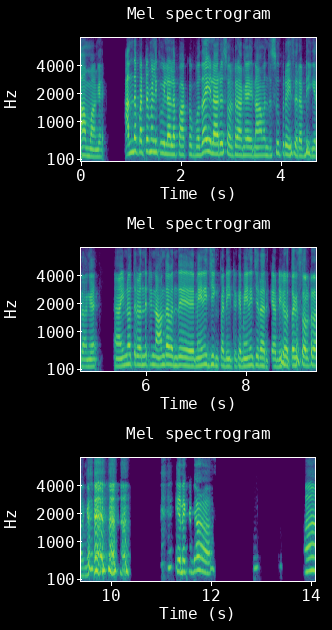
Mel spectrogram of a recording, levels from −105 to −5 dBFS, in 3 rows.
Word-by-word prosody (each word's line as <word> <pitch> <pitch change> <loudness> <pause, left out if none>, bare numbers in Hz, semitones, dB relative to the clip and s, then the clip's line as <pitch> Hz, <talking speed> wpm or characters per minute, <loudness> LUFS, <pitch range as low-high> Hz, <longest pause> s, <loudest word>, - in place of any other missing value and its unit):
ஆமாங்க. 175 -4 -1 0.6
அந்த 270 +6 +2
பட்டமளிப்பு 275 -1 0
விழால 225 -2 +3
பார்க்கும்போது 210 0 -4
தான் 285 +2 +5
எல்லாரும் 240 0 +3
சொல்றாங்க, 200 -1 -1 0.2
நான் 195 +1 -1
வந்து 190 -1 -9
சூப்பர்வைசர் 220 -4 -3
அப்டின்கிறாங்க, 180 -6 -4 0.5
அ - - -5
இன்னொருத்தர் 220 0 -1
வந்துட்டு 215 0 -5
நான் 200 +3 0
தான் 215 -1 +3
வந்து 200 +1 -1 0.3
மேனேஜிங் 200 -1 -1
பண்ணிட்டு 175 -2 -3
இருக்கேன், 175 +1 -4
மேனேஜர் 195 +1 -1
அ 185 - 0
இருக்கேன் 175 +2 -5
அப்டினு 180 +6 0
ஒருத்தங்க 195 0 0
சொல்றாங்க. 190 0 0 1.8
எனக்குன்னா 285 +3 +2 2.2
ஆ - - +2
205 Hz, 125 wpm, -24 LUFS, 190-230 Hz, 2.2 s, தான்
